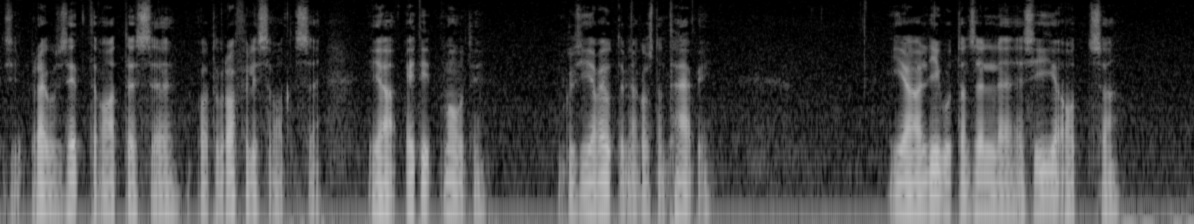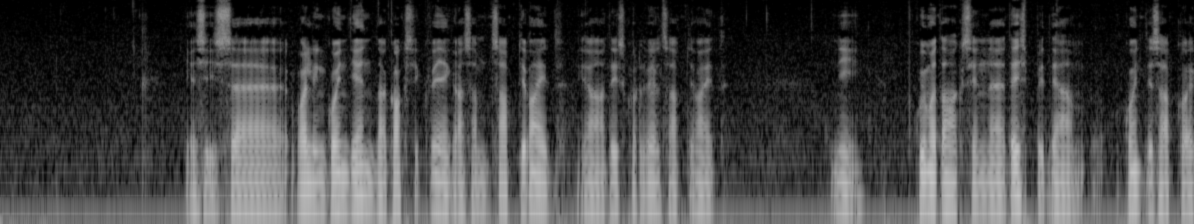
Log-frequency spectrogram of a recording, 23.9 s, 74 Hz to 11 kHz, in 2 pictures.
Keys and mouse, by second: 0.8 KP_5, 6.9 Tab, 8.1-10.1 drag, 9.2 g, 12.6 click, 15.9 w, 18.0 w, 19.6 a.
